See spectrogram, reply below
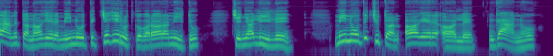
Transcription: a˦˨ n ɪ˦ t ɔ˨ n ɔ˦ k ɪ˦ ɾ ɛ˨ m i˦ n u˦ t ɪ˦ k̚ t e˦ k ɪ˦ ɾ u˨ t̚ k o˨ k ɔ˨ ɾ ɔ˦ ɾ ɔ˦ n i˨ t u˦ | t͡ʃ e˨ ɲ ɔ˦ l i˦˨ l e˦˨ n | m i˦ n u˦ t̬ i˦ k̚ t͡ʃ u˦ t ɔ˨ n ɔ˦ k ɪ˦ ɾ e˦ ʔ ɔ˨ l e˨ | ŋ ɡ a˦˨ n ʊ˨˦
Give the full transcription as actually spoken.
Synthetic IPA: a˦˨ n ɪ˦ t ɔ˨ n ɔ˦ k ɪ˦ ɾ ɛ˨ m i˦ n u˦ t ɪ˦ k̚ t͡ʃ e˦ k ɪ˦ ɾ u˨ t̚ k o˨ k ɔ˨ ɾ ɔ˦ ɾ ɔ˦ n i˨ t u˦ | t͡ʃ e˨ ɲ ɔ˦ l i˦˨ l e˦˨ n | m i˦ n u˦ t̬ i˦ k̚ t͡ʃ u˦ t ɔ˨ n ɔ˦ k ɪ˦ ɾ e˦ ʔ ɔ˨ l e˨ | ŋ ɡ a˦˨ n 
